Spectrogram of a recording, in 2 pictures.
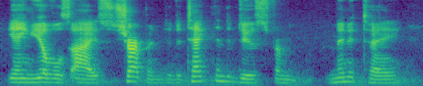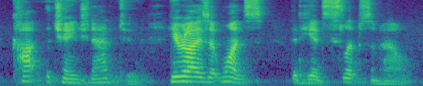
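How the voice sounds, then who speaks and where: A man's voice: mid-range voice, normal speed, poor audio. Man narrating an audiobook, faint noise. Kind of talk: dramatic scripted narration. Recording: steady background noise.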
